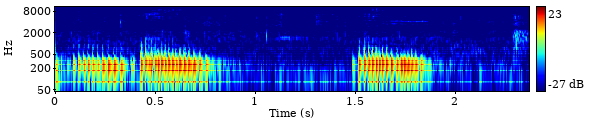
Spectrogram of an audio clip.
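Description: An emu gives deep, throaty grunting bursts, two close together and then a third after a pause, each low and rumbling with a pulsing texture.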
